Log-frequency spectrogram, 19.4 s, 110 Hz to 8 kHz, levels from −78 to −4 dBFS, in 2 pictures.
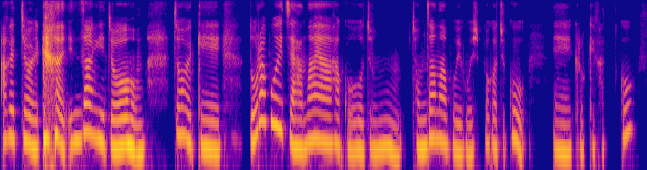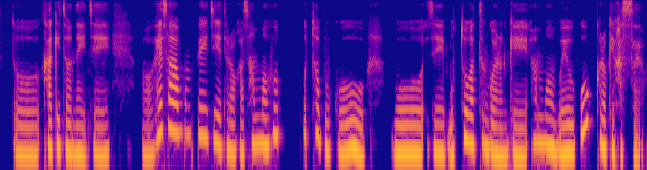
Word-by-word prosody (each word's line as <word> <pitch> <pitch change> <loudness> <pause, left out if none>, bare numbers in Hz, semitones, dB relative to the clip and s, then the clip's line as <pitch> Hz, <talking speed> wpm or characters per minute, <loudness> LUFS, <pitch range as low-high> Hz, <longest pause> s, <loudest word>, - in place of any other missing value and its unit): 아 240 - 0
그쵸. 245 -2 0
그러니까 205 +3 +8 0.3
인상이 235 +1 +2
좀, 195 -3 +5 0.4
좀 270 -2 -1
이렇게 195 -3 0 0.4
놀아 275 +13 +3
보이지 330 - +3
않아야 225 +4 +3
하고 185 -4 -2
좀 190 -2 -1 0.2
점잖아 225 +3 +1
보이고 175 -3 -4
싶어 210 +3 -7
가지고 210 +1 -4 0.4
예 175 -2 0
그렇게 185 +1 -9
갔고 255 +11 -9 0.3
또 165 -3 -3
가기 190 0 0
전에 170 -3 -1
이제 165 0 -4 0.5
어 165 0 -5
회사 295 - +2
홈페이지에 265 -5 -4
들어가서 180 -2 -4
한번 210 -1 -1
훅 265 +3 -5 0.3
훑어보고 185 - -2 0.4
뭐 170 -1 +1
이제 175 -3 -2
모토 170 +9 -2
같은 210 -2 -1
거 175 -2 -1
이런 160 0 -1
게 160 -1 -1
한번 210 -3 -1
외우고 175 - 0
그렇게 190 -3 -1
갔어요. 170 - 0
195 Hz, 280 characters per minute, -24 LUFS, 175-235 Hz, 0.5 s, 그러니까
